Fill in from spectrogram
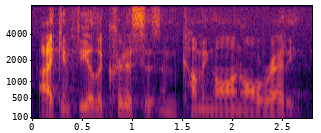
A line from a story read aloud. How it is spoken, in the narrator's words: Lucy calmly answers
